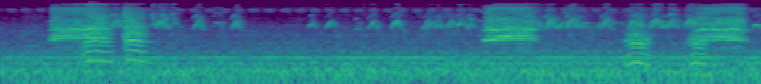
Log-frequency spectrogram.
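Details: Domestic goose on a village farm in India, where a gosling is six days old; two loud, buzzy honking bursts about four seconds apart, each followed by shorter harsh notes, over faint high chirping and steady low hum.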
